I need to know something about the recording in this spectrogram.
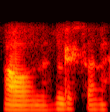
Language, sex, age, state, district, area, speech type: Kannada, male, 30-45, Karnataka, Gadag, rural, conversation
